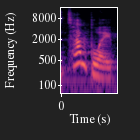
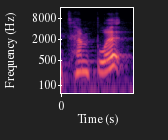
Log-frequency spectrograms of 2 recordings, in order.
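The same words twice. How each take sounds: First: "template" with a full "plate" at the end; long a in the last syllable of "template"; template as spelled. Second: "template" with a reduced last syllable, TEM-plit; short unstressed ending on "template"; standard template. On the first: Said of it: "No, it's a template". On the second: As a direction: say "template" to rhyme its end with "lit". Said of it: "I'm supposed to be saying". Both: Shown as a demonstration.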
